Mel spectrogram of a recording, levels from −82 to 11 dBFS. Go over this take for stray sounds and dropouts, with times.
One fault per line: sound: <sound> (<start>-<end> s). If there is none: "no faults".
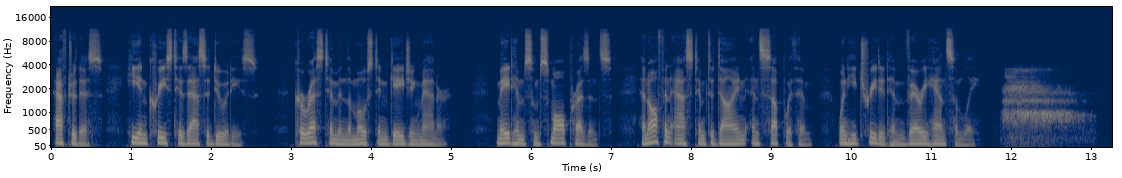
sound: sigh (11.9-13.1 s)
